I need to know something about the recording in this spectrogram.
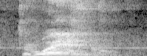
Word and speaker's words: trueno: Trueno. Trueno. Thunder. Okay, 2 syllables only.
